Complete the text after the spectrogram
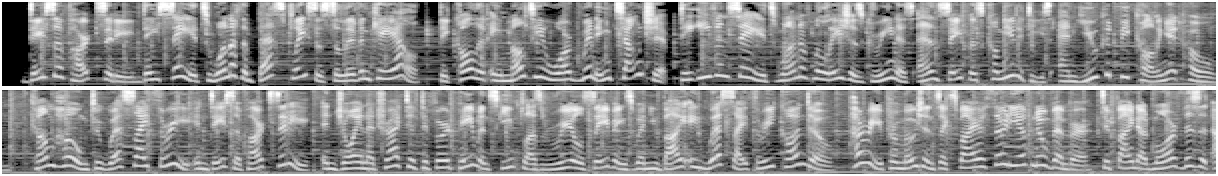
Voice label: ENG; SA PARK CITY WESTSIDE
